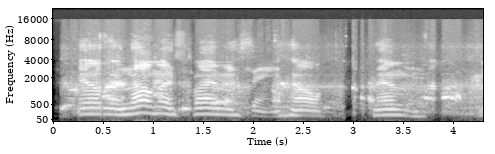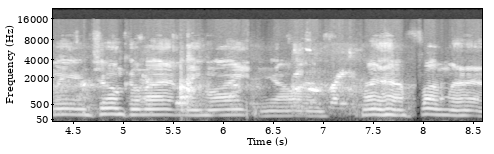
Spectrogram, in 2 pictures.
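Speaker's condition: ALS; young onset, first symptoms around 18 or 19, weakness in hands and legs, diagnosed at 21 via neurologist and local ALS clinic; over 11 years since diagnosis, slow progression

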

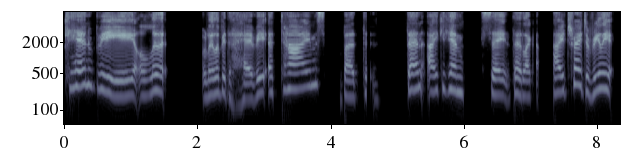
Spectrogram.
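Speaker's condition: Stuttering; stutter since childhood, free psychotherapy with psychologist for speech from age 11 for three years; still stutters, public speaking on podcasts and shows often stressful; can speak, a year ago would have refused podcasts; repeated sounds

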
